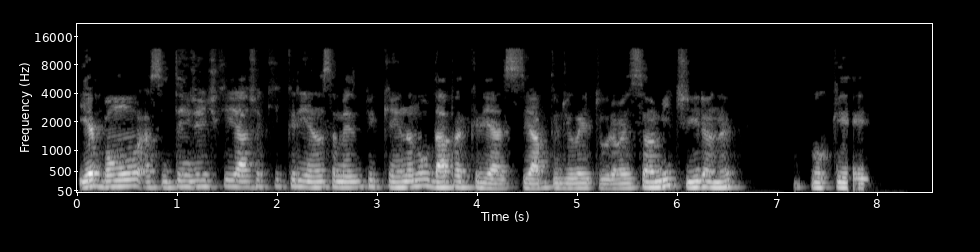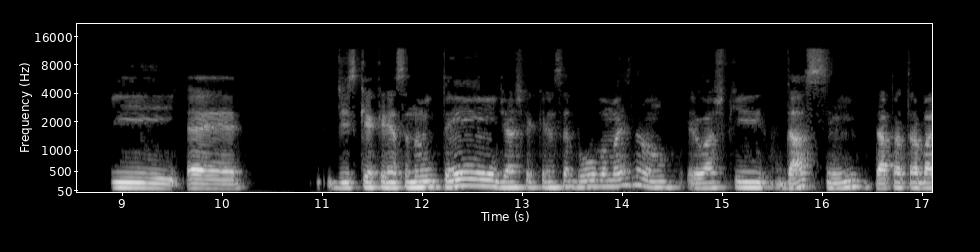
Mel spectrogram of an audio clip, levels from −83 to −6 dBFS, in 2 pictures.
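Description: No technical faults are audible anywhere in the recording.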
